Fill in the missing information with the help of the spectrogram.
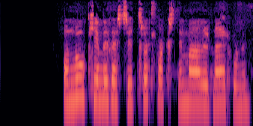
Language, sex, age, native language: Icelandic, female, 14, Icelandic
